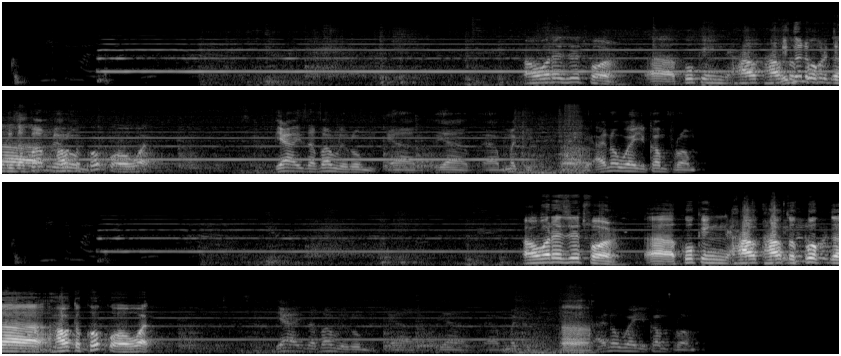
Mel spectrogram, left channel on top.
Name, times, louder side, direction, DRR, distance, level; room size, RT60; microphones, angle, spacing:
voice 1, 0.4-1.6 1.8-2.4 2.6-4.4 4.7-6.1, right 1 dB, 10° right, 1.0 m, -61 dB
sound 1, 0.9-13.8, left 8 dB, 25° left, 0.8 m, -40 dB
sound 2, 2.0-14.2, left 2 dB, 65° left, 1.1 m, -47 dB
voice 2, 5.2-6.2 6.4-9.8 14.0-14.3, right 8 dB, 75° right, 0.3 m, -20 dB
voice 3, 7.8-9.3 11.1-13.7 14.0-15.3, left 9 dB, 85° left, 0.3 m, -33 dB
11.0 x 5.3 x 2.2 m
head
